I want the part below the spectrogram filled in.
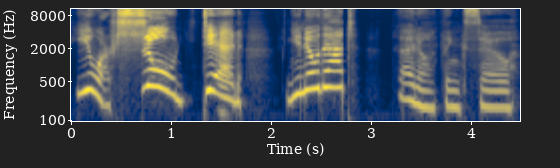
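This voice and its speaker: A woman voicing a bossy, confident witch in an animated series, brisk and sassy with a commanding manner. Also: sits high, dry recording, studio quality, heavily acted. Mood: taunting, threatening. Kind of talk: animated web series voice acting.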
